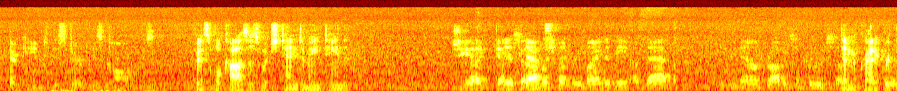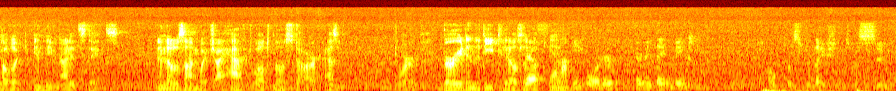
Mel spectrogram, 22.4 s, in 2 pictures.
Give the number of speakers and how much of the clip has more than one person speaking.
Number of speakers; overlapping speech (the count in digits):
4, about 11%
